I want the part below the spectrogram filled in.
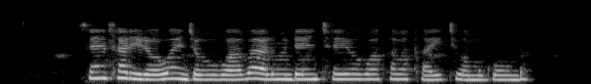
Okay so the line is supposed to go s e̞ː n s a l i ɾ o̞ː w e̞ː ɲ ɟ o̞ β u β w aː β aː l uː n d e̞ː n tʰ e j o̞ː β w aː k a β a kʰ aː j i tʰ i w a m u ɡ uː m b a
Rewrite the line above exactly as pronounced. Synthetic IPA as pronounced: s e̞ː n s a l i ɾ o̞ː w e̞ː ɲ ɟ o̞ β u β w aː β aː l uː n d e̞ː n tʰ e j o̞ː β w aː k a β a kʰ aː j i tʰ i w a m u ɡ uː m b a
